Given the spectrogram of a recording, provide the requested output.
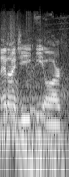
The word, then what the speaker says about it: Niger: a country in africa it's spelled like that word that people hate a lot and this is why i said don't be butthurt because it has nothing to do with that um but it's spelled niger not 2gs he wanted to be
